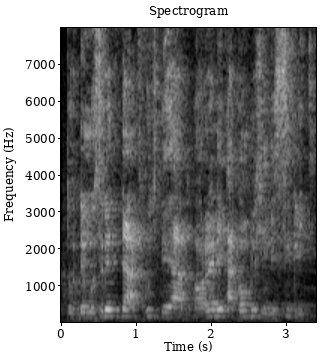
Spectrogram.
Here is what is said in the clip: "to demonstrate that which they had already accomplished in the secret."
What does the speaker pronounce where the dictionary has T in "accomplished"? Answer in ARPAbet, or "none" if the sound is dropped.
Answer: none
